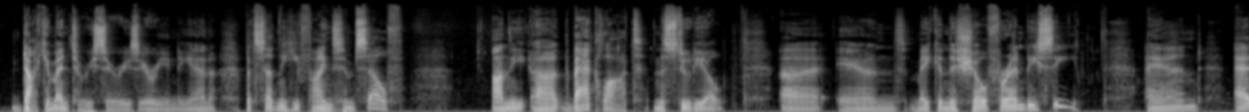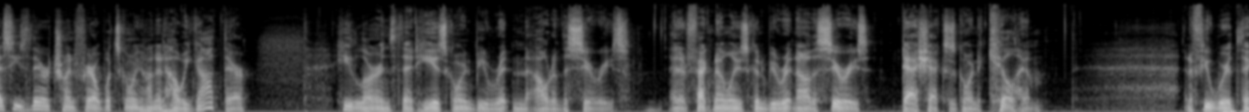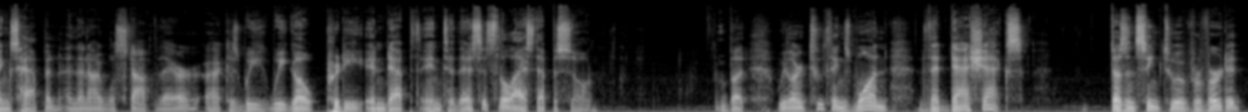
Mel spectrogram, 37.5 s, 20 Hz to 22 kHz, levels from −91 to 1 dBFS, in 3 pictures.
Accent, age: American, 40-59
